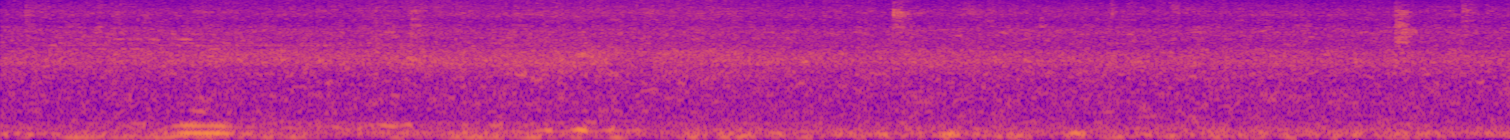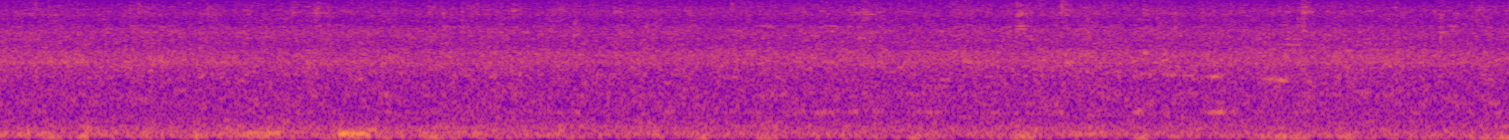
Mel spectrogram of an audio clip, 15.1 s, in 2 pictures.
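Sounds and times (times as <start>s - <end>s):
steady rain hiss: 0.0s - 15.0s
drip ticks: 4.3s - 10.4s.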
